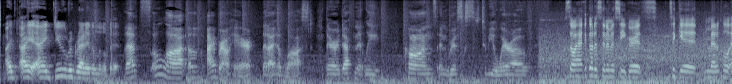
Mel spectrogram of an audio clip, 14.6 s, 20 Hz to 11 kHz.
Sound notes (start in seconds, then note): 2.7 voiceover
